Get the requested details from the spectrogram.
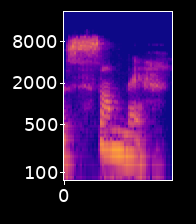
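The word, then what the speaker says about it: סמך: There is the S, the Samech, the S, Samech. Okay? So, wat hier, this is the second silent letter in the alphabet.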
